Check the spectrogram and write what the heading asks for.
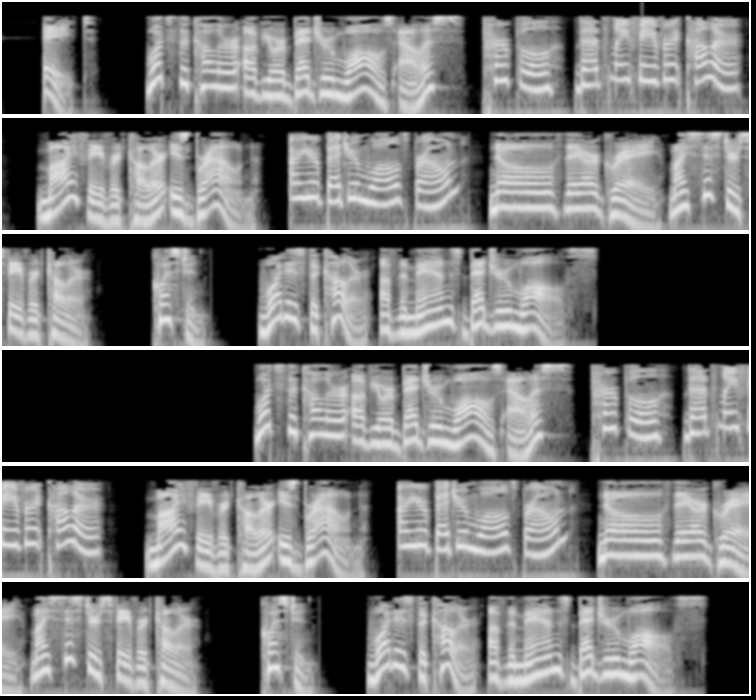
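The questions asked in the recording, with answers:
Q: what is the color of the man's bedroom walls?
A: Gray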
